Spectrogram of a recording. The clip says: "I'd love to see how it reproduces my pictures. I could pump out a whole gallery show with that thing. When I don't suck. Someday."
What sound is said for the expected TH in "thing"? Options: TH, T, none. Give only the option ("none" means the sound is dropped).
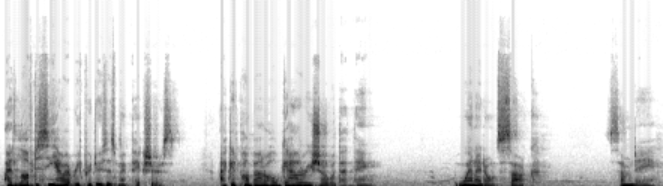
TH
